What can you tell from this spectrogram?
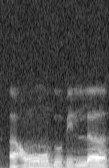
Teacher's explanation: ain berbaris dhammah di pertengahan kerongkong makhrajnya dengan dua harakat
